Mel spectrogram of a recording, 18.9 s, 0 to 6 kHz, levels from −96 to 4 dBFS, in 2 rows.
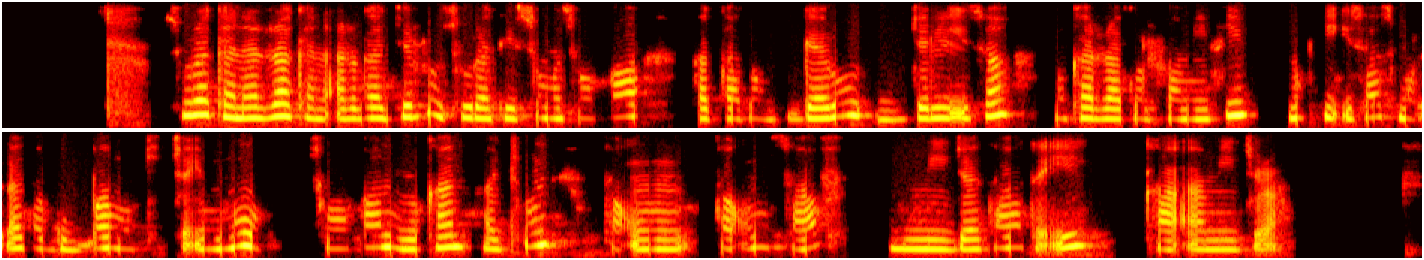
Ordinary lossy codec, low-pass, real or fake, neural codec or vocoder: Opus, 16 kbps; 5.4 kHz; real; none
